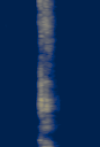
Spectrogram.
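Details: Self-recorded cough of a person with asthma, allergies and chronic bronchitis during a likely respiratory illness: a single deep, low, congested burst, a wet chesty cough.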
